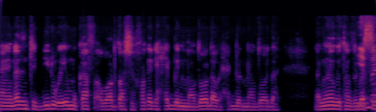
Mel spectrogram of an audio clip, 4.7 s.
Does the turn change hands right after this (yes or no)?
yes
